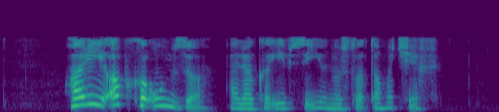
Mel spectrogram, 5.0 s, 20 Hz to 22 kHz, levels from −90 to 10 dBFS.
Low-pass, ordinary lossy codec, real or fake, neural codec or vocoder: 5.4 kHz; AAC, 48 kbps; real; none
